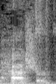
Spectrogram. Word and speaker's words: Jasher: I said, what's the book of Jasher, or others pronounce it Hasher?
